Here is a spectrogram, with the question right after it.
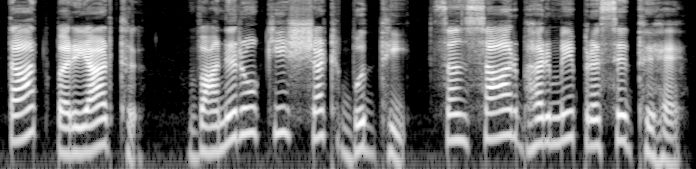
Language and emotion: Hindi, neutral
